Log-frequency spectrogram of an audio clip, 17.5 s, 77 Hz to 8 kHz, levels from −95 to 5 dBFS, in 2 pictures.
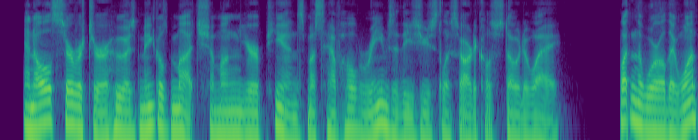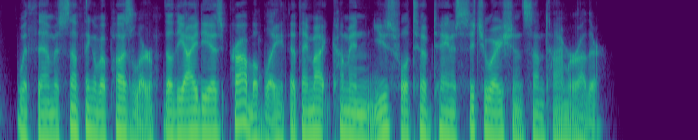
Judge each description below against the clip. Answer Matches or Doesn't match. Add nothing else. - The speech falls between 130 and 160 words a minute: Doesn't match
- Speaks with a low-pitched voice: Matches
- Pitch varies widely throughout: Doesn't match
